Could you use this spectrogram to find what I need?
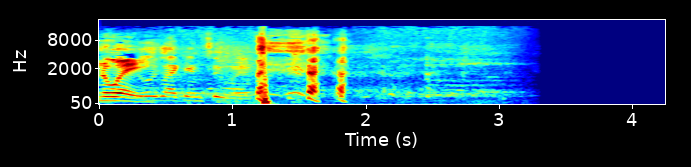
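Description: Two men laugh loudly together.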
